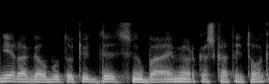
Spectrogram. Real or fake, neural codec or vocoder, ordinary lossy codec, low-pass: fake; codec, 24 kHz, 0.9 kbps, DualCodec; Opus, 24 kbps; 7.2 kHz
